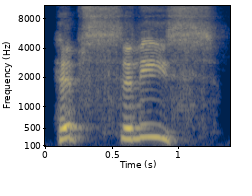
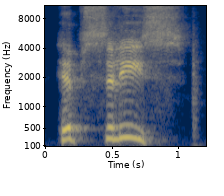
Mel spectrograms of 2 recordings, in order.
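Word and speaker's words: ὑψηλοῖς: The words on high in hypsilis. Hypsilis. Trying to pronounce it like the Greeks would.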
